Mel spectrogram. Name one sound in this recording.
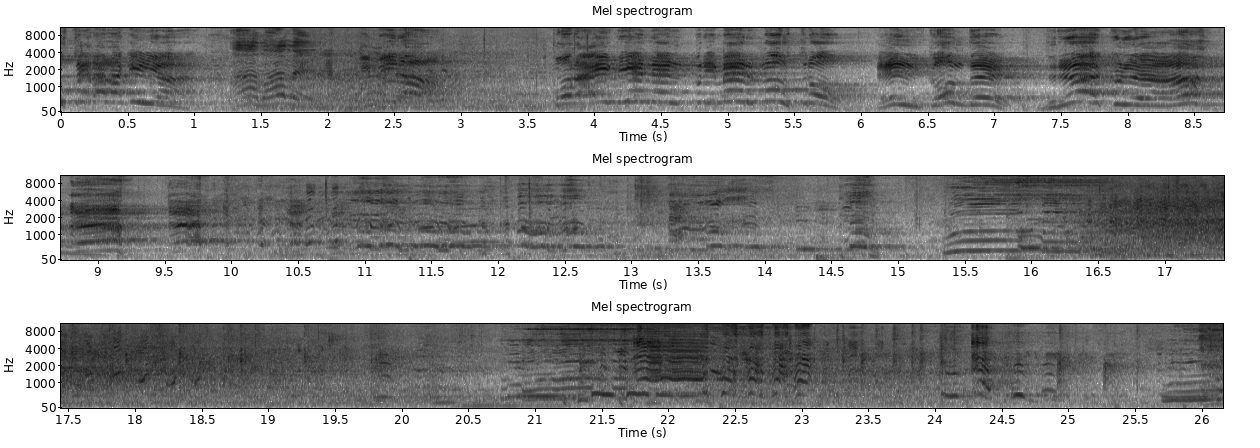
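A man speaks with animation in a large hall.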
